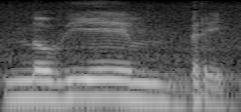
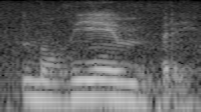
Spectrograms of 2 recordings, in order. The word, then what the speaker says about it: noviembre: O V, ele tem esse sonzinho de B. Já expliquei também para vocês essa questão da B larga e da B curta. O que isso quer dizer? B larga é o B mesmo, som de B mais fechado. E a B curta é um sonzinho de B lá no fundo, que é o V, ok?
